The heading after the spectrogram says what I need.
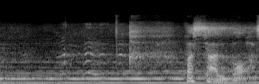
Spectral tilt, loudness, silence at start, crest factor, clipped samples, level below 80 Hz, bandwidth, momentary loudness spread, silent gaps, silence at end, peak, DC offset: -3 dB/octave; -21 LUFS; 0 s; 20 dB; under 0.1%; -34 dBFS; 11 kHz; 14 LU; none; 0 s; -2 dBFS; under 0.1%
